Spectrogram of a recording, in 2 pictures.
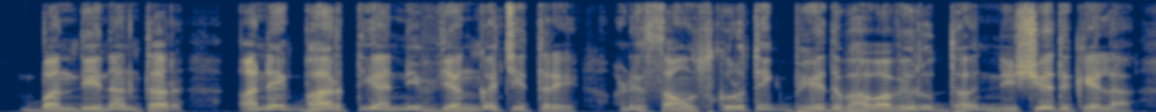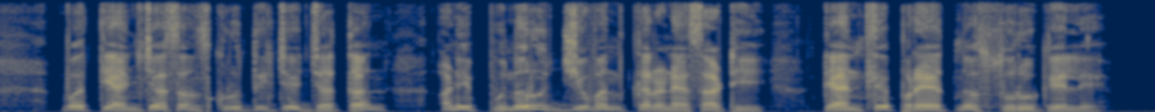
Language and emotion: Marathi, neutral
